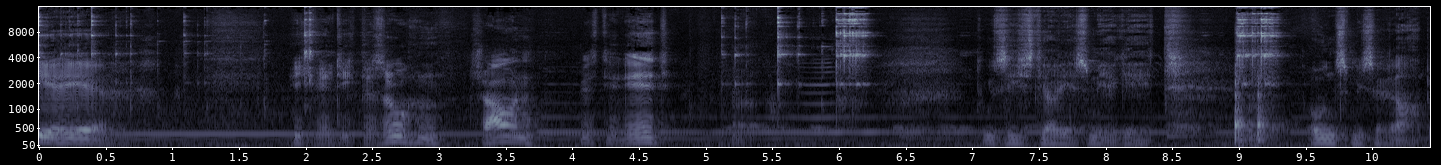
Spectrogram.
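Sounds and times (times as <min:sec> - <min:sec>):
speech: 0:00.0 - 0:00.7, 0:01.9 - 0:05.5, 0:07.1 - 0:10.4
spoon clinking against a glass stirring slimming powder into water: 0:00.0 - 0:02.5, 0:05.1 - 0:06.5, 0:09.0 - 0:09.5.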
